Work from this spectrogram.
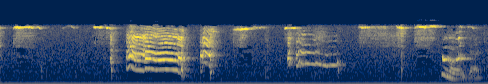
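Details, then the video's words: Pet poodle crying and begging for food from people eating at the table: a run of high, wavering whines and squeaky yelps, some sliding downward, broken into short bursts over seven seconds. "Begging for food"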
